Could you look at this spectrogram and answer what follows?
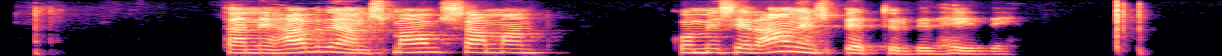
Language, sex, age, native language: Icelandic, female, 50-59, Icelandic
